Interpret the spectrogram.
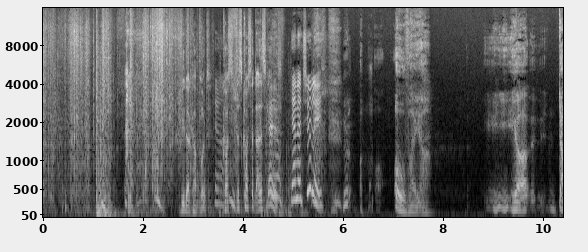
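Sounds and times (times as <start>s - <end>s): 
faint rustling: 0.0s - 5.7s
door being rammed in: 0.8s - 5.5s
speech: 2.8s - 7.8s, 9.0s - 10.4s.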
